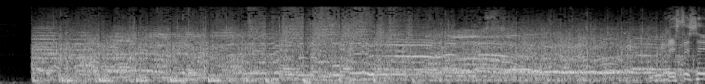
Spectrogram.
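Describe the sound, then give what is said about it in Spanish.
A packed basketball arena crowd roars and cheers a Valencia Basket victory, a loud, dense wall of voices that bursts in abruptly and stays sustained throughout, with shouting and clapping blended into the din. “Una victoria que ayer sonaba así.”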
